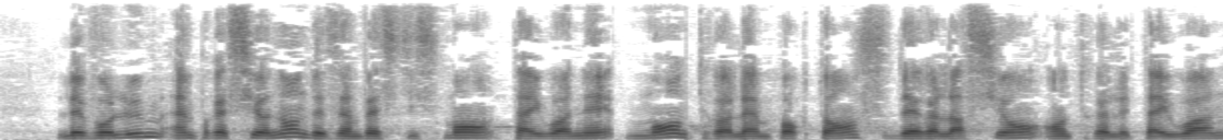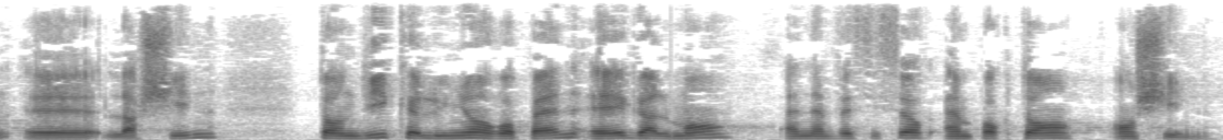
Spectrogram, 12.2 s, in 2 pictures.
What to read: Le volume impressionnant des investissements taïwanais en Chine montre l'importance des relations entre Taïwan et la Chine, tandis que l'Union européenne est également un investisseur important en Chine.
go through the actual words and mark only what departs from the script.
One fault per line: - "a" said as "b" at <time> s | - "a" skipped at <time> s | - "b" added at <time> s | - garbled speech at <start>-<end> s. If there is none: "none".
- "en Chine" skipped at 3.0 s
